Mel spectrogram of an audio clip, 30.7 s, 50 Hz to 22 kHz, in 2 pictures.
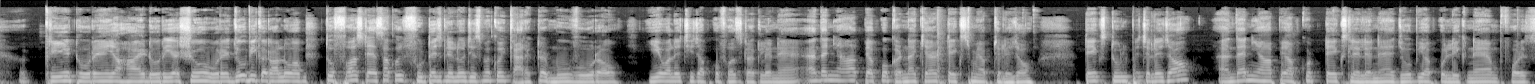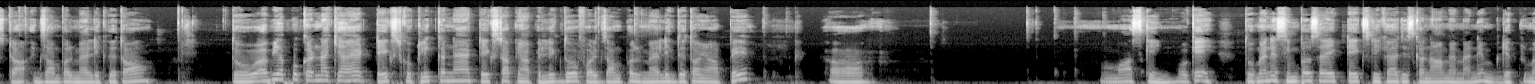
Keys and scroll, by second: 15.3-17.2 typing, 21.0-22.9 typing, 24.6 a, 25.6-27.2 typing.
